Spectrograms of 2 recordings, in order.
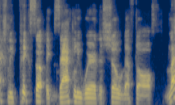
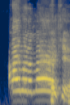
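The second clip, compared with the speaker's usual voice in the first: put-on man yelling, higher and louder; 8 dB louder than usual. Retelling a scene where an arrested man keeps protesting: imitating a man yelling. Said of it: "he's just yelling".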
